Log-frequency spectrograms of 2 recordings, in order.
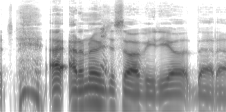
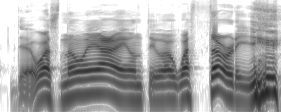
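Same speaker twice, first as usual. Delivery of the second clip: hammed-up old-timer; 7 semitones higher, 11 dB louder than usual. Elder telling kids about life before AI, hammed-up old-timer. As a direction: boom it out like an indignant elder.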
